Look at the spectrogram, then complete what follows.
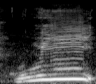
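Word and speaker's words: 의: போட்டு காம்ப்ளிகேட் பண்ணிக்க தேவையில்லை இந்த உச்சரிப்பு என்னன்டா உ பல்ல கடிச்சிிட்டு சொல்லக்கூடிய உ அப்படிங்கற உச்சரிப்பையும் ஈ அப்படிங்கற உச்சரிப்பையும் சேர்த்து உய் அப்படின்னு சொல்லிருக்கேன்.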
